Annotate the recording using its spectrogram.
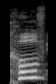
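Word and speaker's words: Cobh: And Cove is spelt C-O-B-H, is that right? That's right. Yeah. I mean, that's just nonsense. Look at you. It actually is, Adam. Cove is actually a made up word.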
